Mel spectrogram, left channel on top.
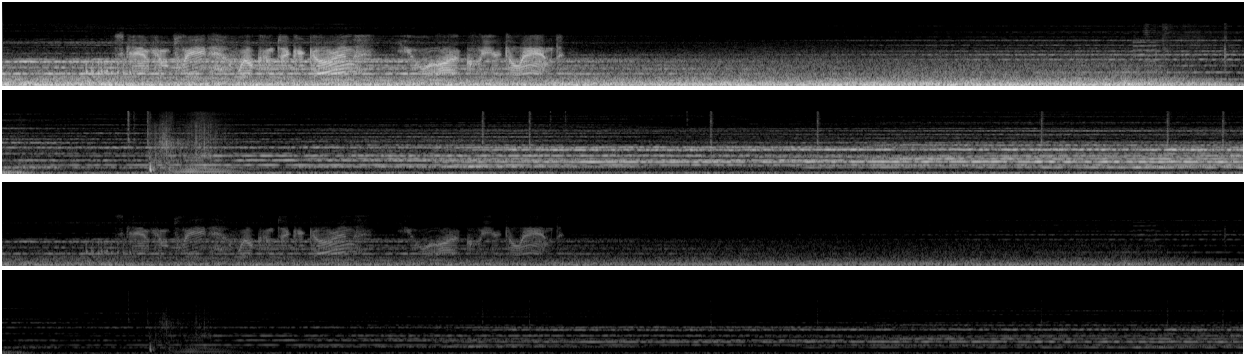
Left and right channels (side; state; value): right; quieter; 21.8 dB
